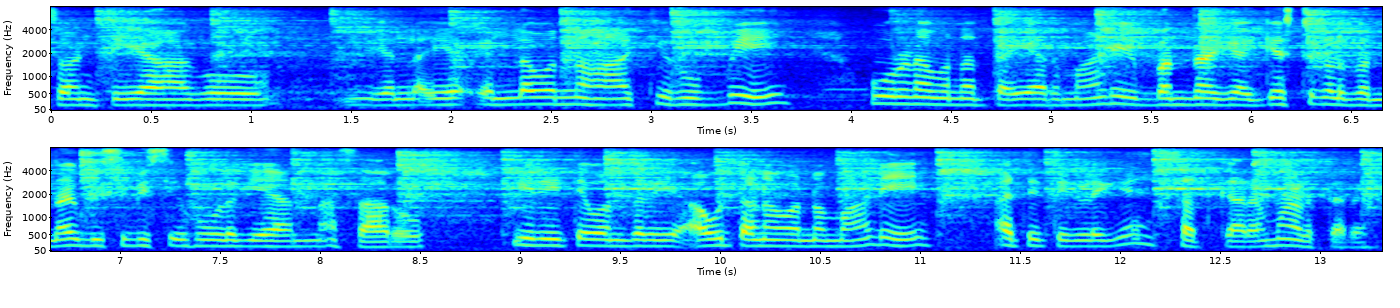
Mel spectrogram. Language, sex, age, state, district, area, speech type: Kannada, female, 60+, Karnataka, Gadag, rural, spontaneous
